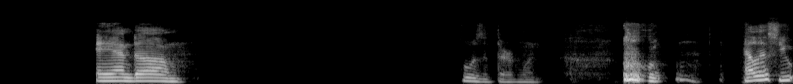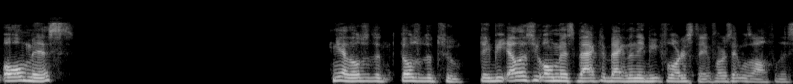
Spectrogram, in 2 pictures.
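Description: A man talks with animation into a close microphone, in bursts with pauses.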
